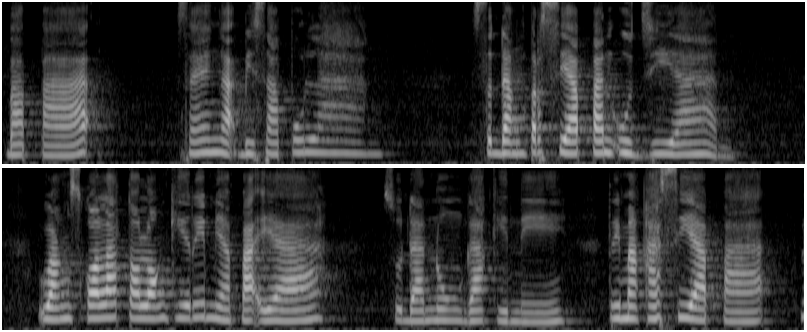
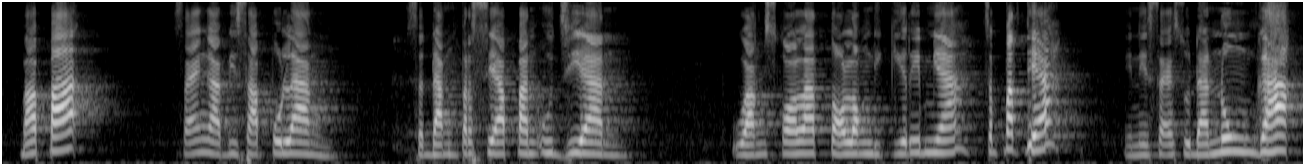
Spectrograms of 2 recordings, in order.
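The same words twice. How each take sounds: First: Softly read, tender letter; gentle and soft. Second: Coarse, demanding letter reading; rough builder reading a letter aloud; rough, high tone. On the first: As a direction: read it gently, like a polite plea. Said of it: "Yang satu dengan lemah lembut". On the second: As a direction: read it out brusquely, like a rude demand. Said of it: "yang kasar, yang tinggi". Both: Acted.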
